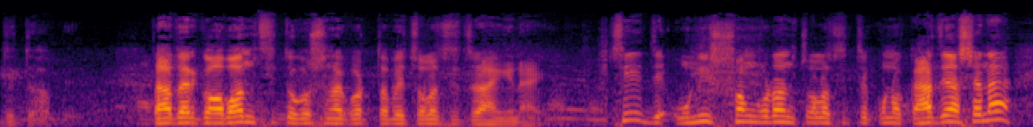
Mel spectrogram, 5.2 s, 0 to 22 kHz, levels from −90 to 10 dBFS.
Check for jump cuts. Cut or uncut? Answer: cut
